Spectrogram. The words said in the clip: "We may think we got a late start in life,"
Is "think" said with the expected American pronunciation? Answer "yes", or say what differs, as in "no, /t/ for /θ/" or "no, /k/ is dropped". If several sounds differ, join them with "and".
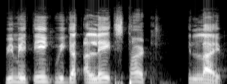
no, /t/ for /θ/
